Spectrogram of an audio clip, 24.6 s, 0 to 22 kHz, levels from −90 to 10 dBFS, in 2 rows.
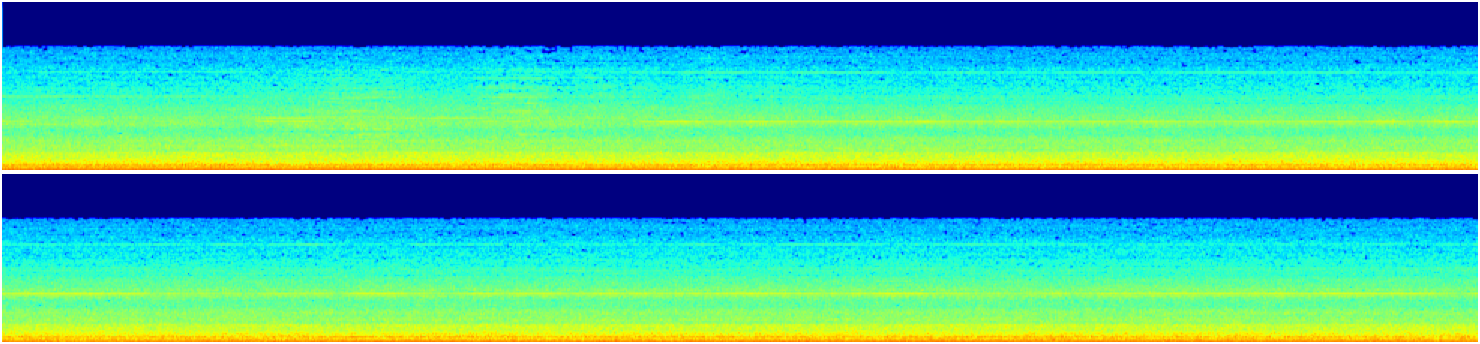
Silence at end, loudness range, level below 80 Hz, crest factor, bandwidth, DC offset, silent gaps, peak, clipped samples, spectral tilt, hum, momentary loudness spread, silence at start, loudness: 0 s; 1 LU; -34 dBFS; 12 dB; 16.5 kHz; under 0.1%; none; 0 dBFS; under 0.1%; -4.5 dB/octave; none; 1 LU; 0 s; -14 LUFS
